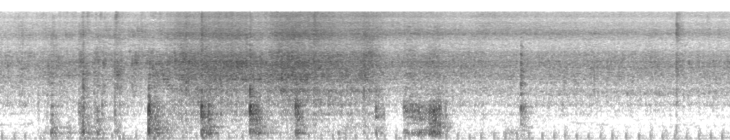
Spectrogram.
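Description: Onions cut into fairly large pieces fry in a pan with a loud, continuous sizzle, broken by scraping and clattering stirs in the first half, then settle into steady frying.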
